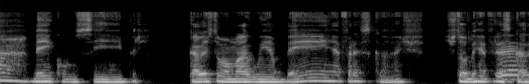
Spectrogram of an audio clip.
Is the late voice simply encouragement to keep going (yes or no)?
no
